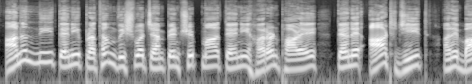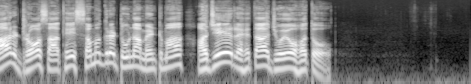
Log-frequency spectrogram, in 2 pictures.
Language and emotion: Gujarati, neutral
